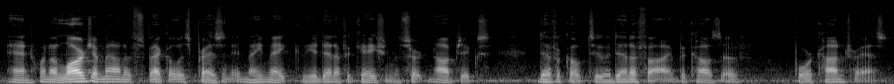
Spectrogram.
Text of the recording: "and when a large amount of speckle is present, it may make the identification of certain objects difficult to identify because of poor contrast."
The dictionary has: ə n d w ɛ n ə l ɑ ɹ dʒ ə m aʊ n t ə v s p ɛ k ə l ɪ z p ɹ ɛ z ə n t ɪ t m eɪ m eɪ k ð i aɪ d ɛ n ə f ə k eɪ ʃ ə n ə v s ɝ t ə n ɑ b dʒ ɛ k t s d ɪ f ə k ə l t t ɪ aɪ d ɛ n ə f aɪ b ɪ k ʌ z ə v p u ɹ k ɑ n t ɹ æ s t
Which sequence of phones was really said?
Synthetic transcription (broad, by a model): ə n w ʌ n ə l ɑ ɹ dʒ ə m aʊ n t ə v s p ɛ k l ɪ z p ɹ ɛ z ə n t ɪ t m eɪ m eɪ k ð i aɪ d ɛ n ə f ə k eɪ ʃ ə n ə v s ɝ t n ɑ b dʒ ɛ k t s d ɪ f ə k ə l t t ɪ aɪ d ɛ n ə f aɪ b ɪ k ʌ z ə v p u ɹ k ɑ n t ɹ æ s t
